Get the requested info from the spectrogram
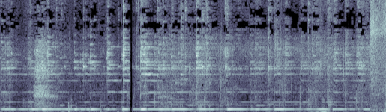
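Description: Bells on a train of pack mules ringing as the animals walk: one sustained, slightly pulsing bell tone with scattered clanks and knocks.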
